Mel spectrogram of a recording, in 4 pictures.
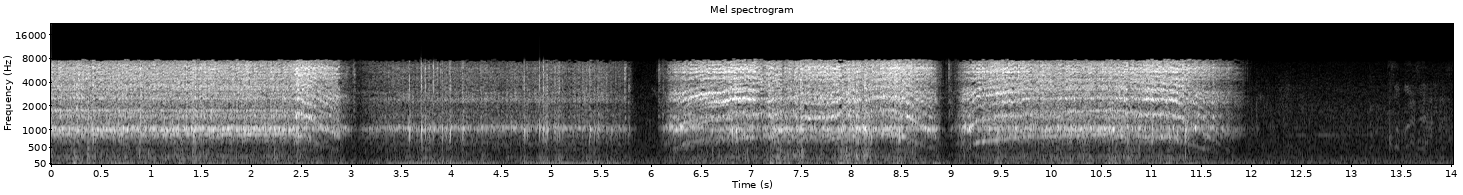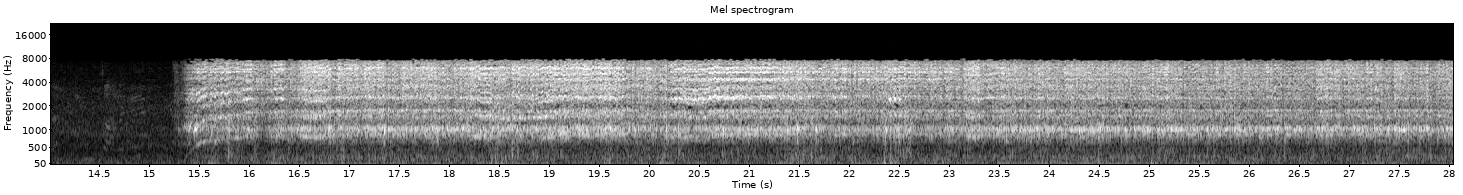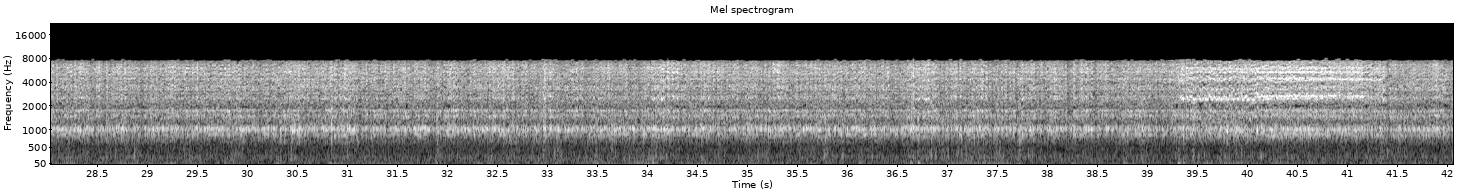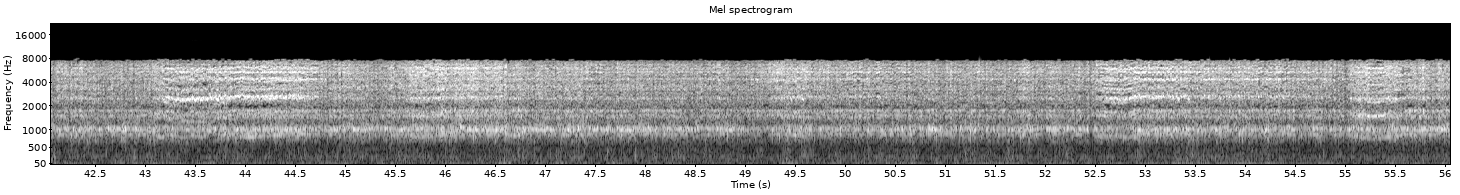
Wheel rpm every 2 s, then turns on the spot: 230, 90, 40, 160, 150, 160, 0, 40, 220, 220, 230, 230, 240, 230, 240, 240, 230, 230, 230, 230, 220, 220, 230, 230, 230, 230, 230, 230.
2-6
